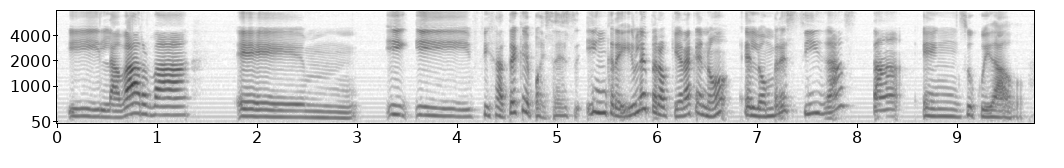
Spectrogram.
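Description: With a bright, sharp tone, a woman speaks at a very slow pace. Her pitch is medium and her intonation lively. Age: 30s. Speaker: entrepreneur. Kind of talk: interview. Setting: radio studio.

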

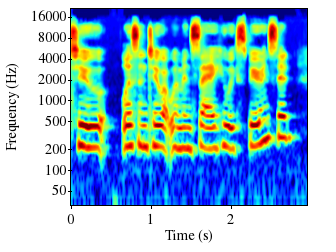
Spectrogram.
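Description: Speaking with a German accent, a woman keeps a moderate pace at a fairly high pitch. The recording is very clean, with a silent background. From Germany. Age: 20s. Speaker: activist. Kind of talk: interview.

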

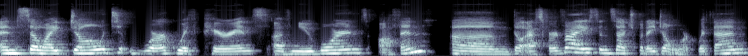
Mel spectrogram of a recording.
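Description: Against a quiet background, a woman speaks fairly slowly at a fairly high pitch with ordinary pitch variation and hardly any pauses. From Chicago area. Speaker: speech-language pathologist. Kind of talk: interview, expert advice.

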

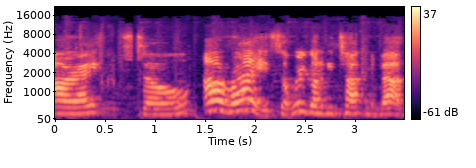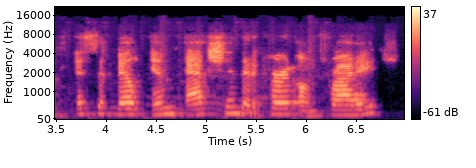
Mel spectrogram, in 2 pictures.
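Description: With a plain, everyday voice, a woman speaks at a fairly slow pace in a fairly high pitch, her intonation lively and hardly any pauses between words. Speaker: podcast host. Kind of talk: casual chat.

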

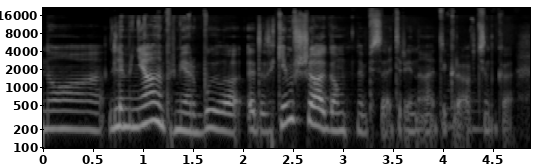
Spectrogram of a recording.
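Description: A plain, everyday voice with fairly even intonation at a moderate pace, on a very clean recording with a silent background. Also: woman. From Kazakhstan. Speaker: podcast host. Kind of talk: casual interview chat.

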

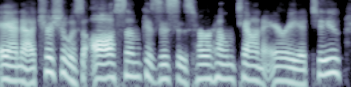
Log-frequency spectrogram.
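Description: A woman's normal speaking voice, with an American accent, fairly low in pitch, with ordinary pitch variation at a moderate pace, in a dry, close sound with no echo and a quiet background. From US South. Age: 60s. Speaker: radio morning host. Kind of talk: interview.

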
